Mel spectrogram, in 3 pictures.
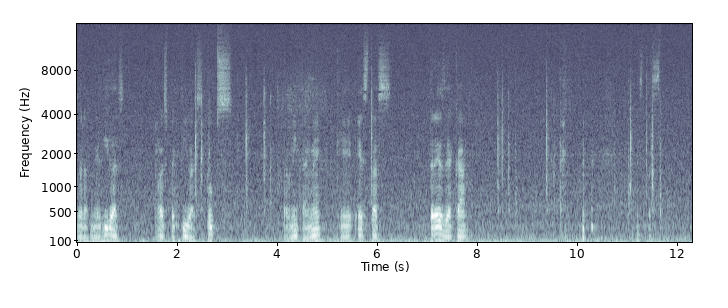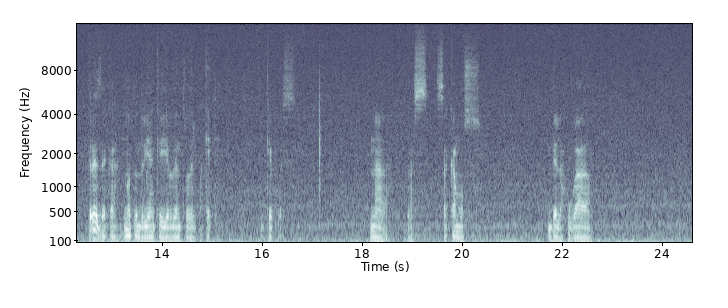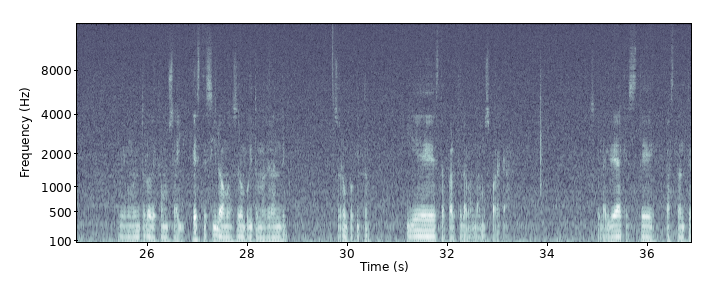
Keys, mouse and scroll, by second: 0.1-2.6 drag, 2.6 ctrl+z, 3.8 ctrl+z, 6.1 shift+click, 8.6 ctrl+z, 11.5 ctrl+y, 11.9 ctrl+click, 13.2-15.6 drag, 17.7-20.4 ctrl+drag, 20.7-23.4 ctrl+drag, 24.3 click, 26.6 click, 27.7-29.6 drag, 30.1 click, 31.3-32.5 drag, 34.8 ctrl+scroll up 2, 35.6 ctrl+scroll up 2, 36.0-36.8 ctrl+drag.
